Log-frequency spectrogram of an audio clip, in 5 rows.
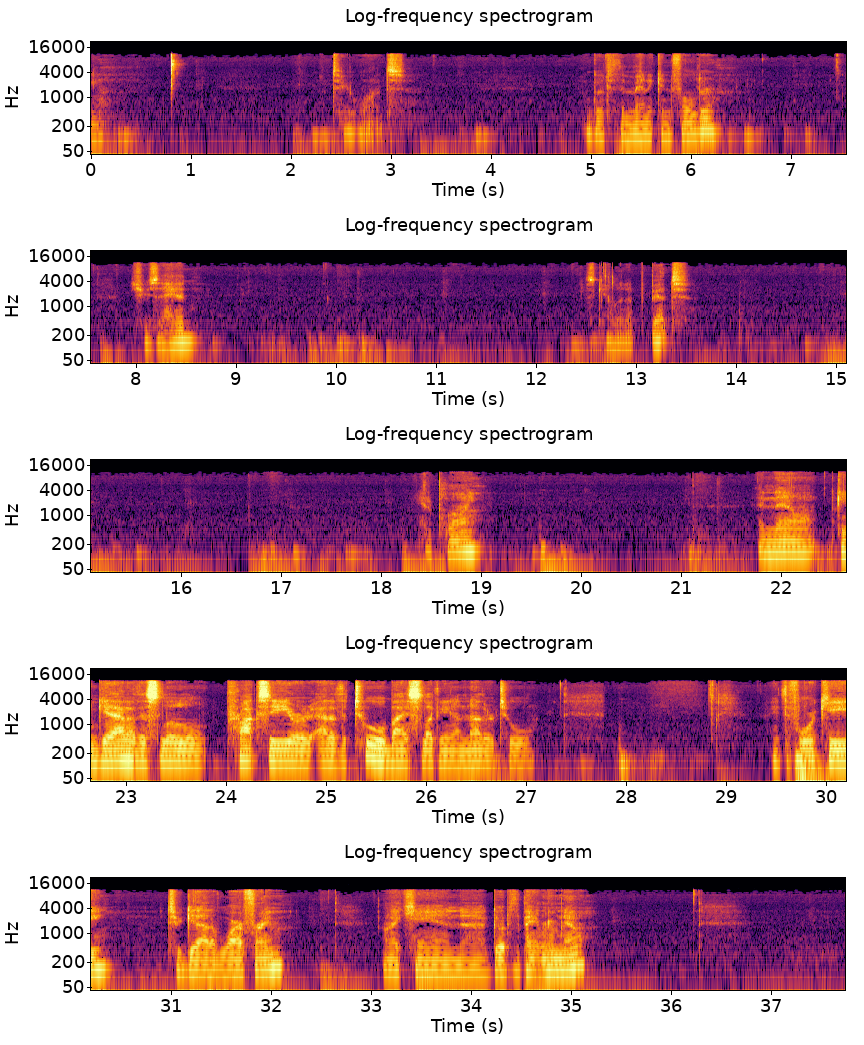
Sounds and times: Speech: 0:00.0 - 0:00.2, 0:02.4 - 0:03.2, 0:04.9 - 0:06.4, 0:08.0 - 0:08.7, 0:12.5 - 0:13.6, 0:18.4 - 0:19.1, 0:21.8 - 0:27.1, 0:29.4 - 0:32.2, 0:33.1 - 0:35.3.

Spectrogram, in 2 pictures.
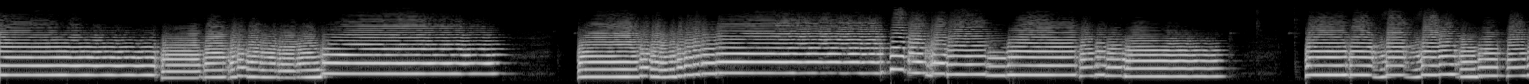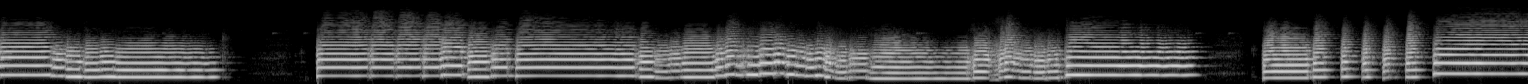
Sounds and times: Trumpet: 0:00.0 - 0:30.5.

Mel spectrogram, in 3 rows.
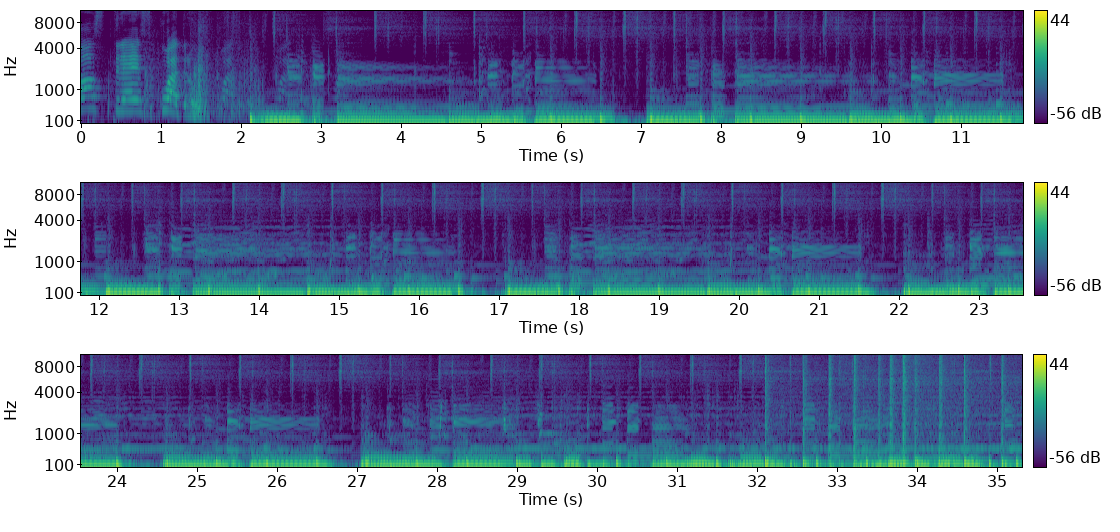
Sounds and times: Flamenco: 0:01.4 - 0:35.3.

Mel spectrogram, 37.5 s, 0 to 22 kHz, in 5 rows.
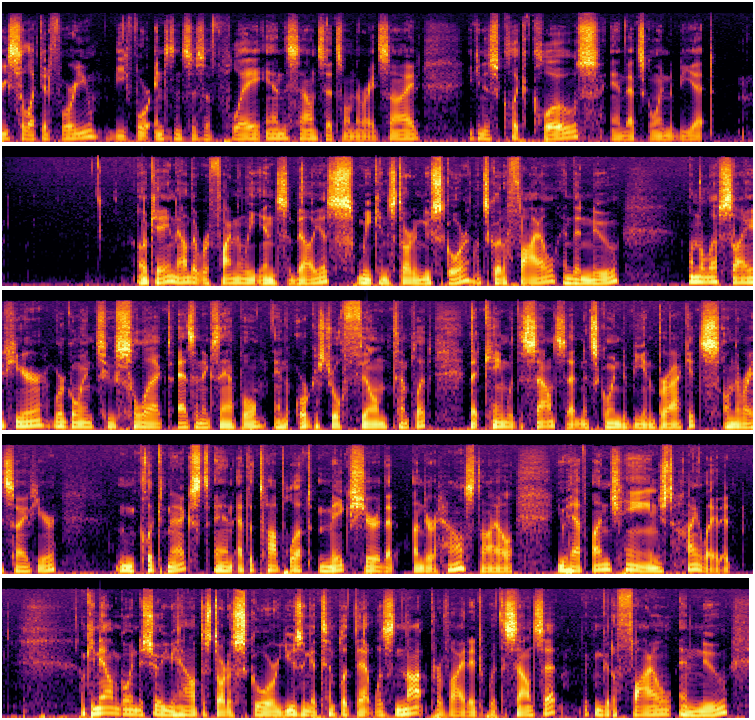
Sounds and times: Speech: 0:00.0 - 0:07.2, 0:08.5 - 0:13.7, 0:14.4 - 0:29.9, 0:30.8 - 0:37.4.

